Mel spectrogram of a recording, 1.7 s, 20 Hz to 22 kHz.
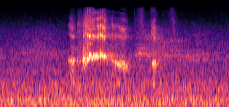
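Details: Bats in the botanic garden in Sydney, May 2010: a single brief, harsh high screech, followed by a shorter faint squeak, over steady outdoor background hiss.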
